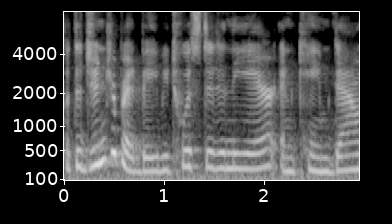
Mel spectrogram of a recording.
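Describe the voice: With ordinary pitch variation, the passage is read aloud plainly.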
